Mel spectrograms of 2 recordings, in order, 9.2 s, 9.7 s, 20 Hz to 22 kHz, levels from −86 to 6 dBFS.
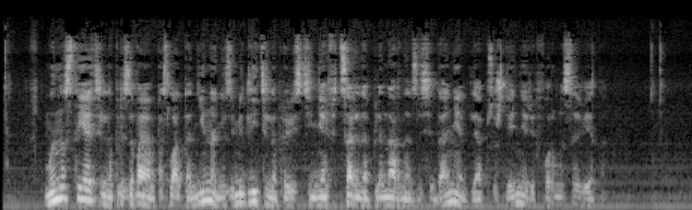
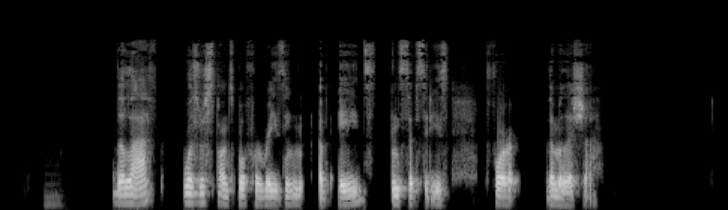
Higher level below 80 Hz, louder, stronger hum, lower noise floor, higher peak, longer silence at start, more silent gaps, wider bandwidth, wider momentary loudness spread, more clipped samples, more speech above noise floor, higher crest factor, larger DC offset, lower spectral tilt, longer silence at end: first, -44 dBFS vs -64 dBFS; about the same, -17 LUFS vs -19 LUFS; first, 50 Hz at -40 dBFS vs none; second, -45 dBFS vs under -90 dBFS; about the same, 0 dBFS vs 0 dBFS; second, 0.05 s vs 1.5 s; second, none vs 2.09-2.13 s, 2.22-2.43 s, 4.06-4.10 s, 4.16-4.23 s, 4.45-4.49 s, 5.01-5.19 s, 6.38-6.46 s, 6.93-7.26 s; first, 15.5 kHz vs 11.5 kHz; first, 15 LU vs 11 LU; neither; second, 27 dB vs over 72 dB; about the same, 18 dB vs 20 dB; neither; about the same, -4 dB/octave vs -4.5 dB/octave; second, 0.4 s vs 1.75 s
